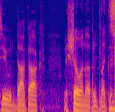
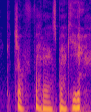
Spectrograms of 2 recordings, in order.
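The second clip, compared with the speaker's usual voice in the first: sinister, creepy put-on voice; 3 semitones higher than usual. Recalling a Family Guy clip where Chris walks away, in Herbert voice. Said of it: "that's my default pedophile voice".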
